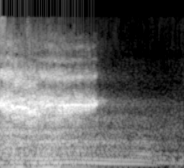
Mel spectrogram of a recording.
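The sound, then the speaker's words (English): A car speeds off at night with tyres spinning and smoking, a loud high screech lasting about a second before cutting out, leaving a low engine rumble that fades away. “he heard a yeah from Timothy, and the car sped off”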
